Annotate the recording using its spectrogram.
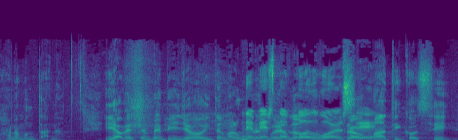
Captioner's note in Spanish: habla en inglés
